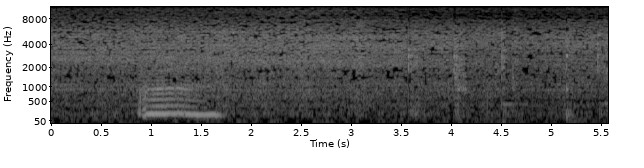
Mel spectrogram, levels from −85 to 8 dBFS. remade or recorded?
remade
